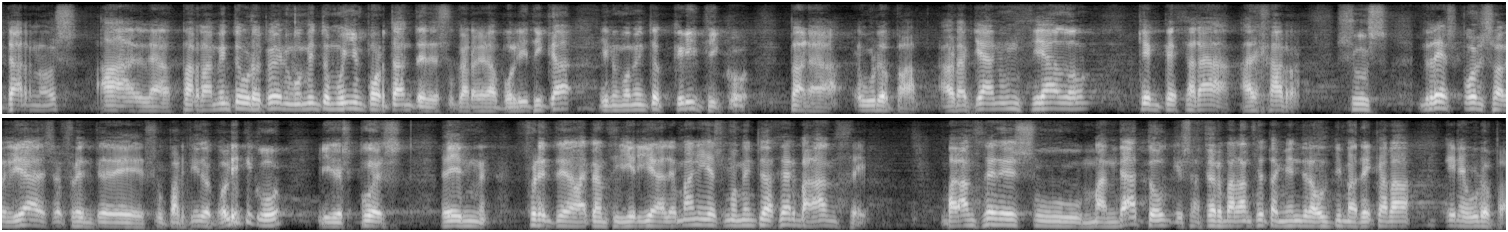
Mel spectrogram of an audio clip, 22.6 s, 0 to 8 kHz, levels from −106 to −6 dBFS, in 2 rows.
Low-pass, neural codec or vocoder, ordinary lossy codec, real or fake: 7.2 kHz; codec, 44.1 kHz, 2.6 kbps, SNAC; none; fake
